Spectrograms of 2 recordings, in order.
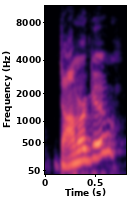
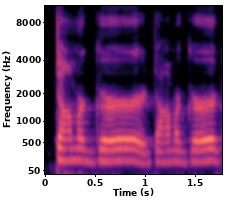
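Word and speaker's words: Domergue: they changed the pronunciation of their last name halfway through the movie? Domergu? Domergu, and then when she says it, she says Domergurg or something.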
